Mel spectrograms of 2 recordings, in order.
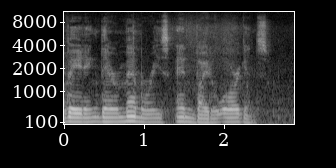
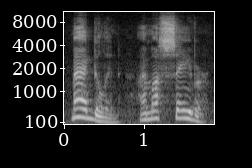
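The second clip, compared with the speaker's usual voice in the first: urgent resolve; 6 semitones higher than usual. A narrator's reading. Man resolves to save woman.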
